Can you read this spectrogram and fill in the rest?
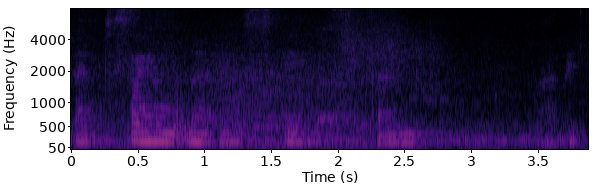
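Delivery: hushed, breathy whisper before surgery; nervous whisper. Real, not acted. Whispering to viewers right before surgery, nervous. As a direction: whisper it nervously, barely voiced.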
